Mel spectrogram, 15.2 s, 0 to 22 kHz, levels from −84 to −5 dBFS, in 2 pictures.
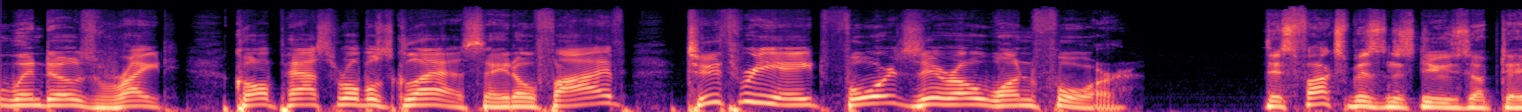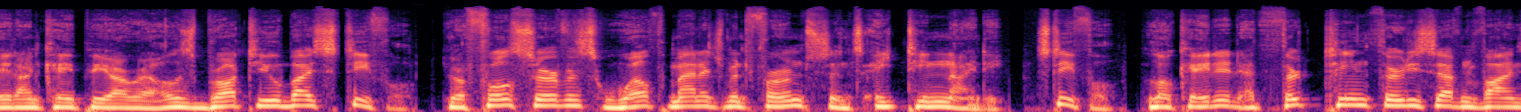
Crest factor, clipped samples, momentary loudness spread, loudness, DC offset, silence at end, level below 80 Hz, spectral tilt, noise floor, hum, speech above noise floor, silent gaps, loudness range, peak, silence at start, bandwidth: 12 dB; under 0.1%; 5 LU; -15 LUFS; under 0.1%; 0 s; -30 dBFS; -5.5 dB/octave; -61 dBFS; none; 47 dB; none; 2 LU; -2 dBFS; 0 s; 17.5 kHz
